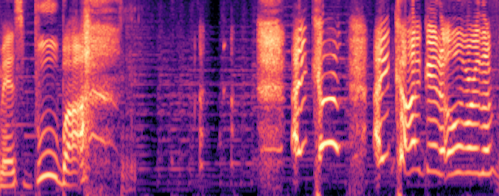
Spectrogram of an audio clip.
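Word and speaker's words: ブーバー: This is literally how you pronounce it. It's the silliest Japanese Pokemon name. Or if it's not the worst one, it has to be up there. Booba, yeah, Booba. That's his name. Booba. Booba. Magby is Booby.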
